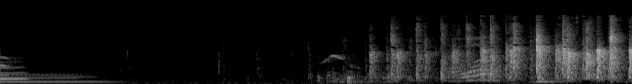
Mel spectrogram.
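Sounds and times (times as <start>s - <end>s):
audience applause: 3.2s - 6.3s.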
